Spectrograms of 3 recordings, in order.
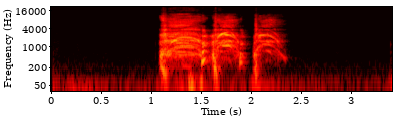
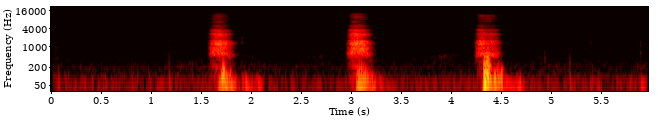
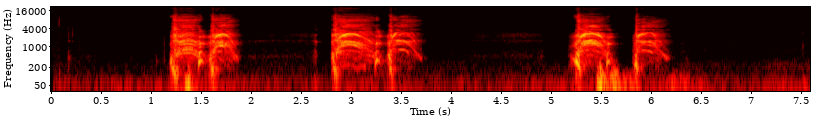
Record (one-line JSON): {"cough_length": "3.4 s", "cough_amplitude": 4102, "cough_signal_mean_std_ratio": 0.46, "exhalation_length": "6.0 s", "exhalation_amplitude": 4996, "exhalation_signal_mean_std_ratio": 0.25, "three_cough_length": "7.6 s", "three_cough_amplitude": 6551, "three_cough_signal_mean_std_ratio": 0.41, "survey_phase": "beta (2021-08-13 to 2022-03-07)", "age": "45-64", "gender": "Male", "wearing_mask": "No", "symptom_cough_any": true, "symptom_fatigue": true, "symptom_headache": true, "symptom_change_to_sense_of_smell_or_taste": true, "symptom_loss_of_taste": true, "smoker_status": "Never smoked", "respiratory_condition_asthma": false, "respiratory_condition_other": false, "recruitment_source": "Test and Trace", "submission_delay": "2 days", "covid_test_result": "Positive", "covid_test_method": "RT-qPCR", "covid_ct_value": 19.4, "covid_ct_gene": "ORF1ab gene", "covid_ct_mean": 20.3, "covid_viral_load": "210000 copies/ml", "covid_viral_load_category": "Low viral load (10K-1M copies/ml)"}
